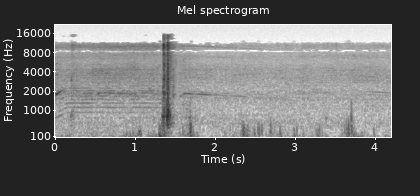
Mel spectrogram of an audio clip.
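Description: Tools knock and tap against wooden boards.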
